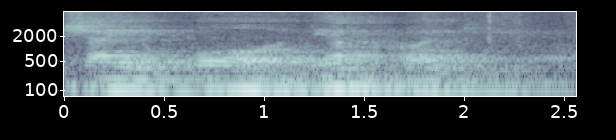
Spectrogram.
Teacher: syinya ditebalin ujung lidah taruh di atas sya dimonyongin juga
